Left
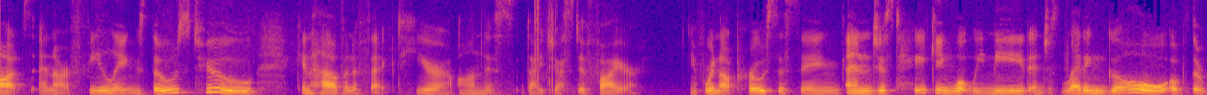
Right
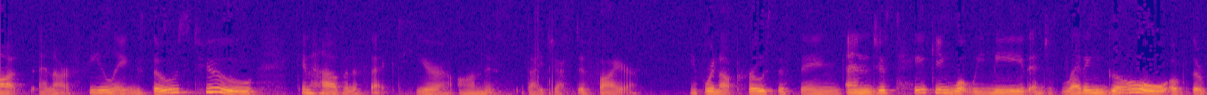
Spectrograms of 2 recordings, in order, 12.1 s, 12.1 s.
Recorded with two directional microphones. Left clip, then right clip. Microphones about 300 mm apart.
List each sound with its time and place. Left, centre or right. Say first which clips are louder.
0.0 s a woman's voice: left 14 dB; centre
9.5 s a woman's voice: left 12 dB; centre
9.9 s a woman's voice: left 7 dB; centre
